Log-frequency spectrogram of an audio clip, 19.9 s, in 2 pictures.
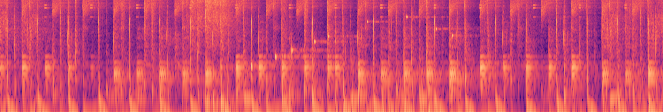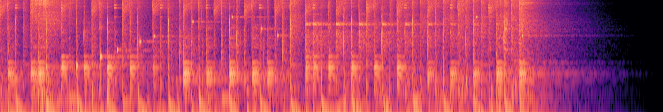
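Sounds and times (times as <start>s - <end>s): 
electric archaic loops: 0.0s - 18.4s.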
